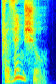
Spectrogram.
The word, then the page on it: provincial: British English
